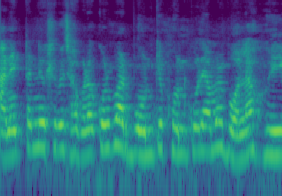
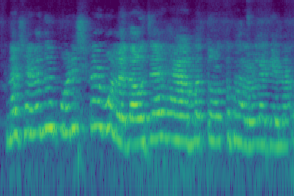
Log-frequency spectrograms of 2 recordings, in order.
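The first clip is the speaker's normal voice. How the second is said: jealous accusation; 5 semitones higher than usual. Acted. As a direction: accuse him of cheating. Fake jealous quarrel.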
